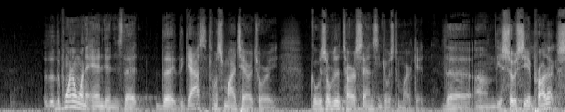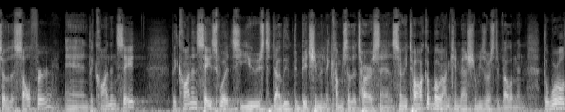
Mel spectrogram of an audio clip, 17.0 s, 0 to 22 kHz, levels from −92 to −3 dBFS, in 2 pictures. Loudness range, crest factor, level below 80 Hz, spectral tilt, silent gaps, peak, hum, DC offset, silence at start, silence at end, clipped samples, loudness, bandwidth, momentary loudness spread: 4 LU; 20 dB; -34 dBFS; -4.5 dB/octave; none; -6 dBFS; none; under 0.1%; 0.05 s; 0 s; under 0.1%; -24 LUFS; 15.5 kHz; 12 LU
